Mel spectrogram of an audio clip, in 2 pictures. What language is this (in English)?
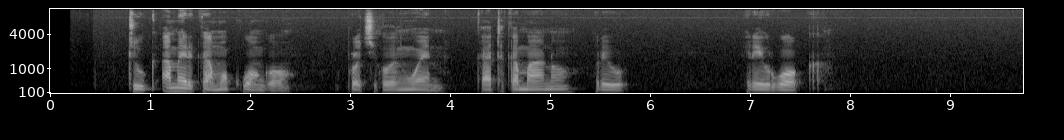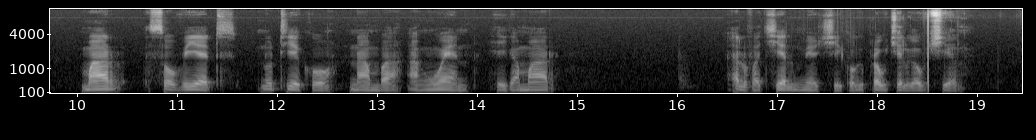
Luo (Kenya and Tanzania)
